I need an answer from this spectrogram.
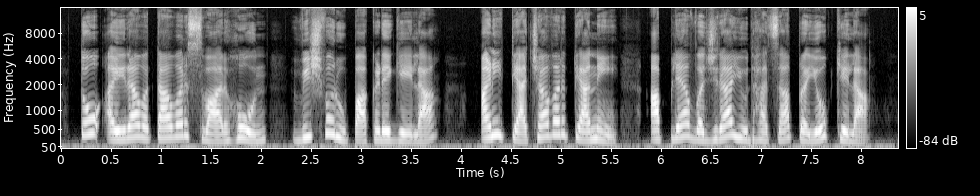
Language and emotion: Marathi, neutral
